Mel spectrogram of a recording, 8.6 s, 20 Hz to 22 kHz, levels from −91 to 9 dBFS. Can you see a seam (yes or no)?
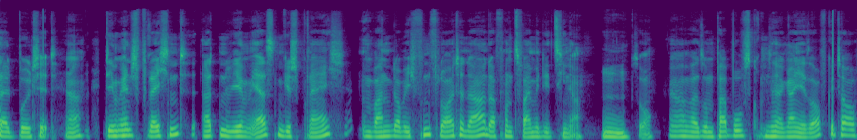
yes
